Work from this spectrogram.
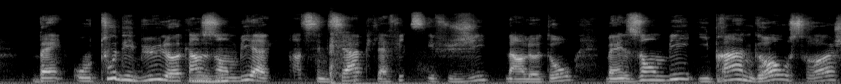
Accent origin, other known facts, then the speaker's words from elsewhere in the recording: Rivière-du-Loup, Quebec, Canada; j'ai grandi sur le bord du fleuve. Tu sais, j'ai grandi à Rivière-du-Loup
